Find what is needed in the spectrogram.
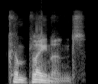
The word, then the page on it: complainant: British English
